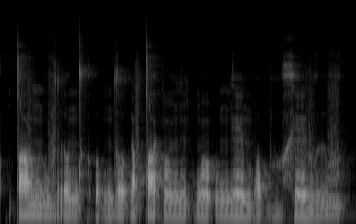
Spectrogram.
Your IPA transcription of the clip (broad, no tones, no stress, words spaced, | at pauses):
tˤov ŋuvro ndɔ̤kʔobndoʔɯv tˤɯkɔ̃ ŋɡõkbɔ̃ʔu ŋɡɛ̃mbɔ bɔ̤ xɛ̃vɯv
